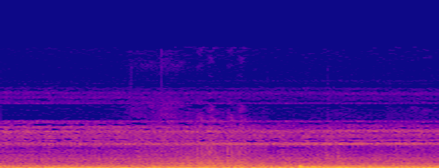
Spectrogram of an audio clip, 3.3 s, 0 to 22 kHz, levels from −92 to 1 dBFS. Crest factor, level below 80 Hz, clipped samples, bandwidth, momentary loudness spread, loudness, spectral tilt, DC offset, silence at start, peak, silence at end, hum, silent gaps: 14 dB; -20 dBFS; under 0.1%; 6.6 kHz; 4 LU; -21 LUFS; -8 dB/octave; under 0.1%; 0 s; -4 dBFS; 0 s; none; none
